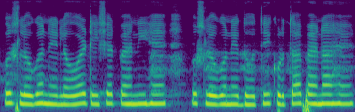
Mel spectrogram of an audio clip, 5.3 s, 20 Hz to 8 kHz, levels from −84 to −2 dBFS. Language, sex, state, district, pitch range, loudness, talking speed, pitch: Hindi, female, Uttar Pradesh, Lucknow, 235-250 Hz, -13 LUFS, 170 wpm, 245 Hz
